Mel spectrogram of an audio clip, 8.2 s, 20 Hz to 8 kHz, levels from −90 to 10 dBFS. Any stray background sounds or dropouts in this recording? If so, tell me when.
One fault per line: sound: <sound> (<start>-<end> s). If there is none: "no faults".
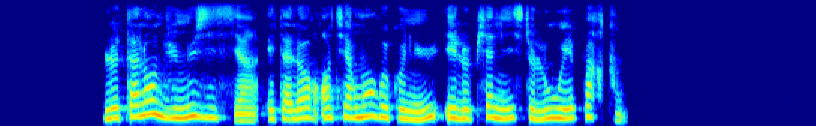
no faults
